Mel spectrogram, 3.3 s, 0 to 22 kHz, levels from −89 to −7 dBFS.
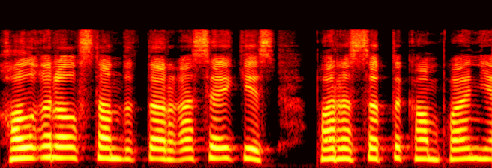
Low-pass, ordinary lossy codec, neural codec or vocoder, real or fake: none; none; vocoder, 22.05 kHz, 80 mel bands, Vocos; fake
